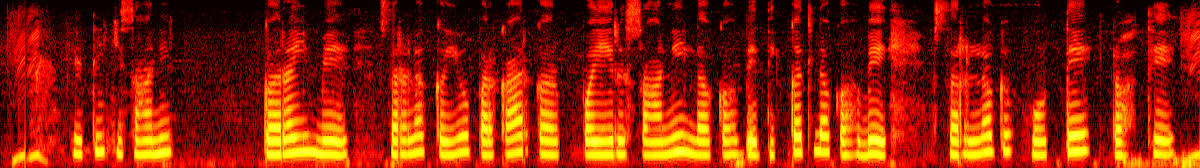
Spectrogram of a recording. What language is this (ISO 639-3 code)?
hne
